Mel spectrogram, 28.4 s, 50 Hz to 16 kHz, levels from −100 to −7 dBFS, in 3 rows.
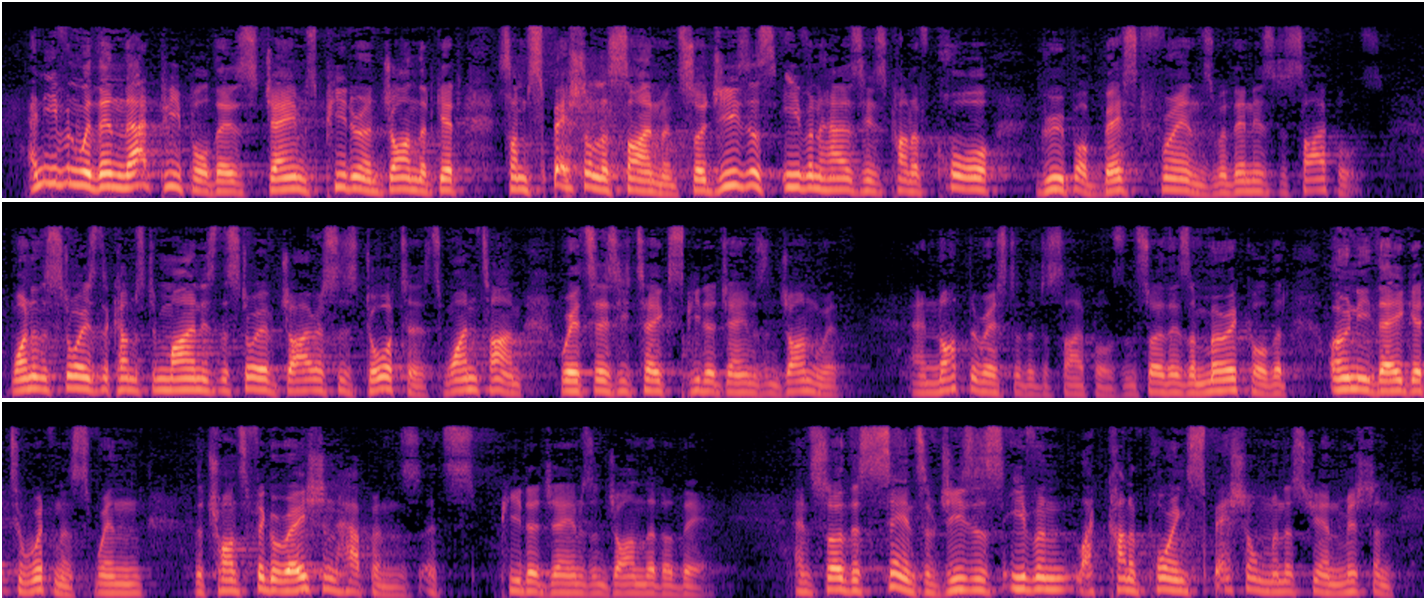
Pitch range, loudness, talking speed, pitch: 130-165 Hz, -30 LUFS, 215 wpm, 150 Hz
